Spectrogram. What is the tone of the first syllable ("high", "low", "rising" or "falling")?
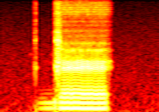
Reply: high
